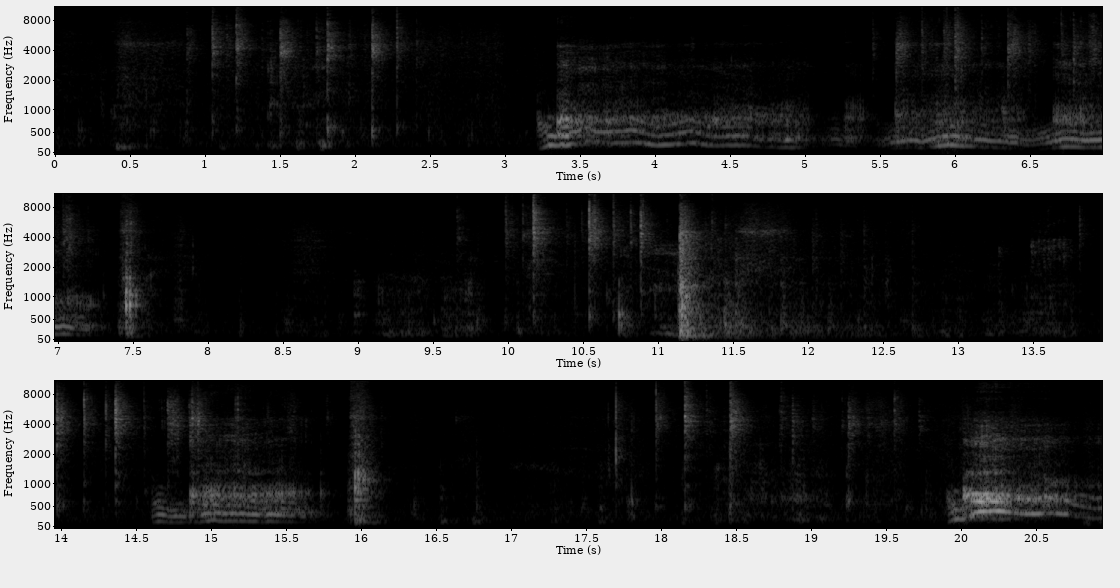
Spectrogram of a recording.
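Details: Female pug celebrating finally getting her bone, a gift after a walk or trip, indoors; wavering, warbling whines in long bursts alternate with snorts, grunts and chewing clicks, a loud wavering whine near the end.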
